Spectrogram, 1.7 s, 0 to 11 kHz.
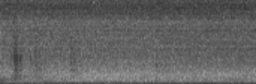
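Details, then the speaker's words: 2006 Honda Odyssey flat tire, valve cap removed: steady, sharp hiss of air escaping at the tire valve, unchanging pitch; leak traced to a faulty valve core. "now obviously you could just hear it leak it out there what it's going to be is that valve core"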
